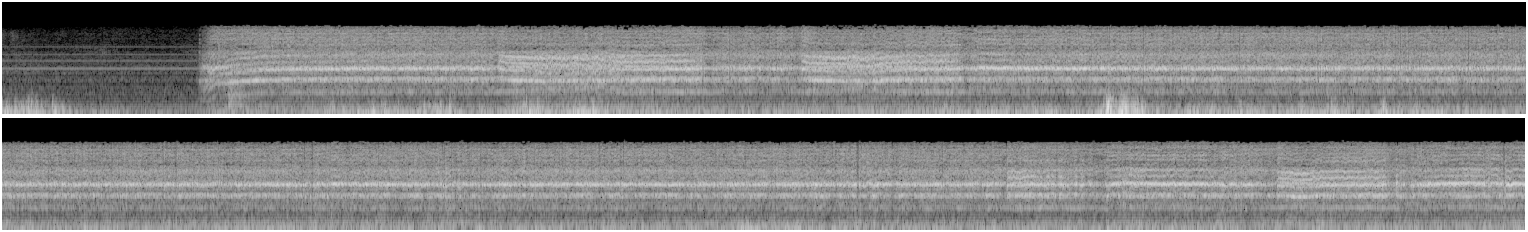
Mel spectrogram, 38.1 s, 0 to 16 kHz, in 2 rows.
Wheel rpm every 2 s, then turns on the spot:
0, 90, 160, 160, 160, 160, 160, 160, 160, 160, 160, 160, 160, 160, 160, 160, 160, 160, 160.
none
